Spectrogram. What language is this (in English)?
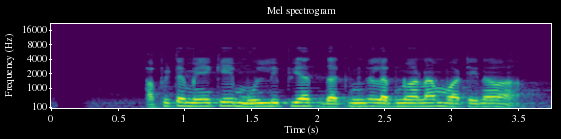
Sinhala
